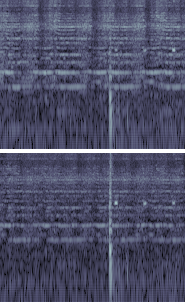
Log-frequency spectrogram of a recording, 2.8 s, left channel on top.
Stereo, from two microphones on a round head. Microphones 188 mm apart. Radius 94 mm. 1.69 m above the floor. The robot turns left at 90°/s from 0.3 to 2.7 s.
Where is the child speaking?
No child speaking in this recording.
